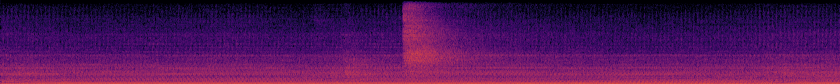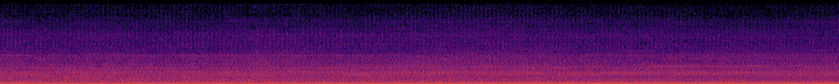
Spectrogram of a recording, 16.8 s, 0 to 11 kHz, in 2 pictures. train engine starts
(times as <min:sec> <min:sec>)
0:03.4 0:05.4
